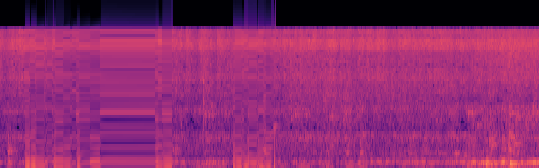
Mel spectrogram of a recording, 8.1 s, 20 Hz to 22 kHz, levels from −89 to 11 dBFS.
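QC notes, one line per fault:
Throughout: Vorbis compression. What treble remains sounds hissy and grainy. Tones are roughened and attacks are blurred. The damage is plainly audible. It likely comes from low-quality Vorbis coding, around 35 kbps. At that rate the coder lowers its cut-off and quantises the high band so coarsely that fine detail turns into noise of similar energy.
0.38 to 2.59 s and 3.51 to 4.14 s: robotic sound from repeated short buffers. Both stretches take on a rigid, metallic buzz at 66.8 Hz. The sound underneath still comes through only roughly. In the first stretch all of the audio is replaced by repeats. In the second, most of it is. This is likely a playback buffer running dry. The last snippet of about 15 ms is repeated while real audio is skipped, and that fixed repeat rate is heard as the buzz.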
